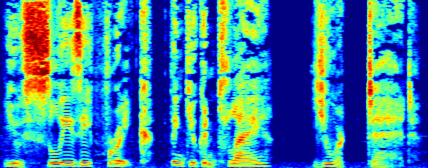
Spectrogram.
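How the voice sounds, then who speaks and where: A woman's voice: lowish voice, takes it slowly, darkish tone. An actress playing a brash, hot-tempered female fighter in a video game, taunting aggressively. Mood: angry, menacing. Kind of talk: video game combat barks.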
